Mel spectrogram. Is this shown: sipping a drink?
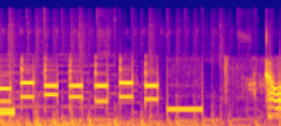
no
